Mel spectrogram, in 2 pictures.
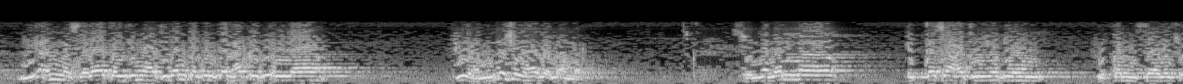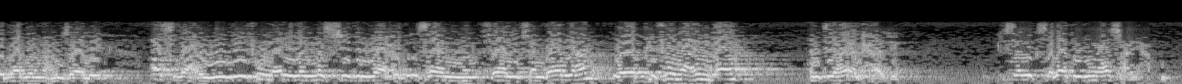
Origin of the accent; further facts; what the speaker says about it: Damascus, Damascus Governorate, Syria; لكن في بلدنا دمشق بالذات هناك شرط لا يتم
